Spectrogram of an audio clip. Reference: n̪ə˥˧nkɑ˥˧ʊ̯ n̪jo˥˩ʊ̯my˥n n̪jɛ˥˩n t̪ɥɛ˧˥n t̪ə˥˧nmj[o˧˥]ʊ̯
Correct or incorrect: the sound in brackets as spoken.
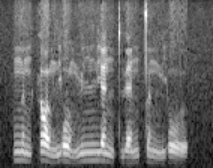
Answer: incorrect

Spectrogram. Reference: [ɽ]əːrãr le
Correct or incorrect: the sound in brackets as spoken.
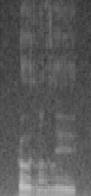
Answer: correct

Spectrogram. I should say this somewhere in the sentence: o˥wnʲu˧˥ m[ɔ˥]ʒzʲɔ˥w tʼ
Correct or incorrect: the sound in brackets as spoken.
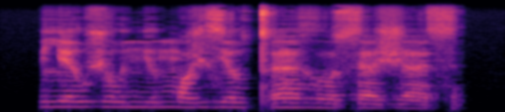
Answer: incorrect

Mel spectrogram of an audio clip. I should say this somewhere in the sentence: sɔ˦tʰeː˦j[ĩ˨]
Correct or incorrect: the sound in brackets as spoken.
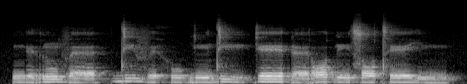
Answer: correct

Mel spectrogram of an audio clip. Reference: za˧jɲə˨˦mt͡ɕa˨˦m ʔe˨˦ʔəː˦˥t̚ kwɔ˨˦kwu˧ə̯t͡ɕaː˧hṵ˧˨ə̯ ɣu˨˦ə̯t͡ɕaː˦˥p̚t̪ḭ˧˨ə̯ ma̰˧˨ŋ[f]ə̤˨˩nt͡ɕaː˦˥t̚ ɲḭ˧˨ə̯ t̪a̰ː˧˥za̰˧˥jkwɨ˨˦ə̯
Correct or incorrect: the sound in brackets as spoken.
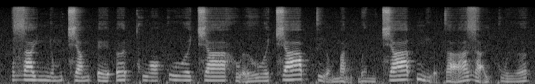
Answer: incorrect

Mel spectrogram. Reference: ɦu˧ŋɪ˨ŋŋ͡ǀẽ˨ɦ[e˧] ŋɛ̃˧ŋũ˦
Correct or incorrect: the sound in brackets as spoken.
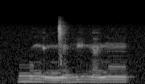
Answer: incorrect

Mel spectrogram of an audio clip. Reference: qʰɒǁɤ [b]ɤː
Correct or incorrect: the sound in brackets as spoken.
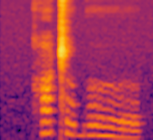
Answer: correct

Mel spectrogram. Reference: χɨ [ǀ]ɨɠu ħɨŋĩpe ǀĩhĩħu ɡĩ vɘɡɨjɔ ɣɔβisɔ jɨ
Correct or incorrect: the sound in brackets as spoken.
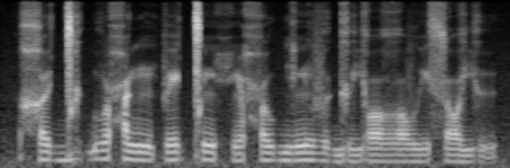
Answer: incorrect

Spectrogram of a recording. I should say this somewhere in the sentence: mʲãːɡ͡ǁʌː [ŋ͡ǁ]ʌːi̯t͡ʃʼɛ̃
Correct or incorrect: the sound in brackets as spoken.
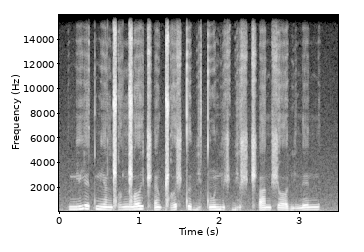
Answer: correct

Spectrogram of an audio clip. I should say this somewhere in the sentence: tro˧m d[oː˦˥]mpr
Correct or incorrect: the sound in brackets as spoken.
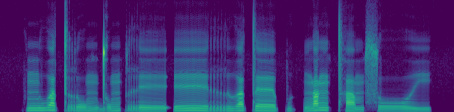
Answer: incorrect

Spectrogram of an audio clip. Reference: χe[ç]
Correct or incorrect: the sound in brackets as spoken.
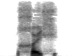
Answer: correct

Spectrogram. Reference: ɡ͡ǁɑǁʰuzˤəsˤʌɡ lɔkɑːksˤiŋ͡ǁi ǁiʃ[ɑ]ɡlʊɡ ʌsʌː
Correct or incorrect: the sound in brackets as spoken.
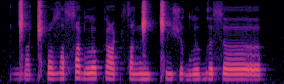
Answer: incorrect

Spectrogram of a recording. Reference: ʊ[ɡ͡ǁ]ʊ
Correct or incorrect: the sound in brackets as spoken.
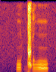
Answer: correct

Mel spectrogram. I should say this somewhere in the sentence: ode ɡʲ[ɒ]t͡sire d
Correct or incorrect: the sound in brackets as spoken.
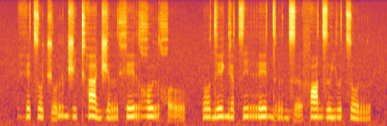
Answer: correct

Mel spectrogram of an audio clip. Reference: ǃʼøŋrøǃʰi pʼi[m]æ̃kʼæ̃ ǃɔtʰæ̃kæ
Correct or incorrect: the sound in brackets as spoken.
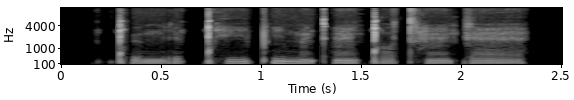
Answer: correct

